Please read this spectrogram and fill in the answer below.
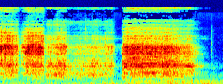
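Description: Playmates Battle Roar King Kong action figure playing its electronic monster battle sounds: a series of growls and roars with a brief break about two and a half seconds in.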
